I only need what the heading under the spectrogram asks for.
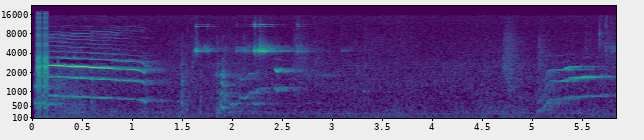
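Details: Cats and kittens meowing: a long, loud, descending meow opens, a few short chirping calls follow in the middle, then a rising-and-falling meow near the end, with quiet between calls.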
